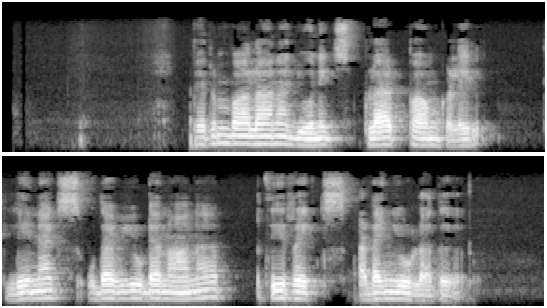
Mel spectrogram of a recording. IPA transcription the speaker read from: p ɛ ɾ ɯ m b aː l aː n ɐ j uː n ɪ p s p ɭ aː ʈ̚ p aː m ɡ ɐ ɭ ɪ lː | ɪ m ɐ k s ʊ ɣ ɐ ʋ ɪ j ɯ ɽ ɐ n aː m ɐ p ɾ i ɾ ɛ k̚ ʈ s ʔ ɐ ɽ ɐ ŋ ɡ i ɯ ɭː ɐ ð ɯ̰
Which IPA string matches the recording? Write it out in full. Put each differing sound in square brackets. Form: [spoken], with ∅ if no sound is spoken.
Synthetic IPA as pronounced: p ɛ ɾ ɯ m b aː l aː n ɐ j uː n ɪ [k] s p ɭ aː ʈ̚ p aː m ɡ ɐ ɭ ɪ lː | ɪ [n] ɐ k s ʊ [ð] ɐ ʋ ɪ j ɯ ɽ ɐ n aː [n] ɐ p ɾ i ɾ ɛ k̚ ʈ s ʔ ɐ ɽ ɐ ŋ ɡ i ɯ ɭː ɐ ð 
